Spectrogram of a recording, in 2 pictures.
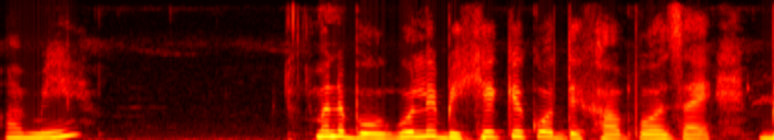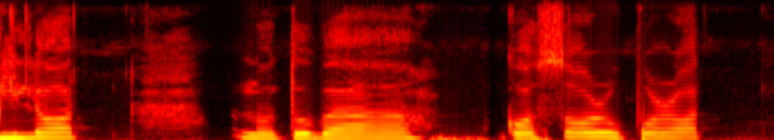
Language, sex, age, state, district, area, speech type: Assamese, female, 18-30, Assam, Goalpara, urban, spontaneous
